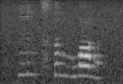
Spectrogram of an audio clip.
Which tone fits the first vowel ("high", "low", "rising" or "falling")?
high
